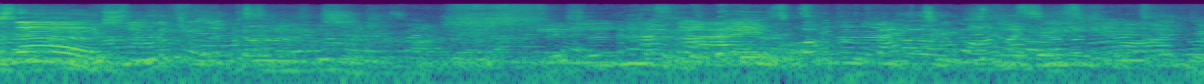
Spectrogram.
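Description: Several students chatter in the background.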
